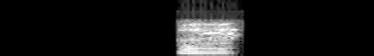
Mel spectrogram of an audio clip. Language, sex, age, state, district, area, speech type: Hindi, male, 45-60, Bihar, Madhepura, rural, conversation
